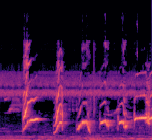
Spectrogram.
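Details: Oriental magpie-robin song in the evening: six loud whistled phrases, sweeping up and down in quick succession and ending on a sustained bright note.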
